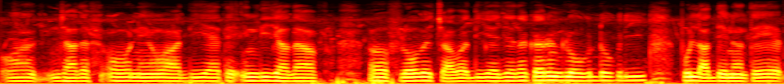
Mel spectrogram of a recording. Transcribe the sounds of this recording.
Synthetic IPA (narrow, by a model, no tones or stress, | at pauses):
od͡ʒjaːd̪aː | oːneːoːaːd̪iːɛːt̪ḛːʔɪnd̪iːzjaːd̪aː | pʰloːʋet͡ʃaːʋəd̪iːɛːd͡ʒeːd̪aːkəɾəɳʈloːkɖoːkɾiːpʊlːaːd̪eːnãːt̪eː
